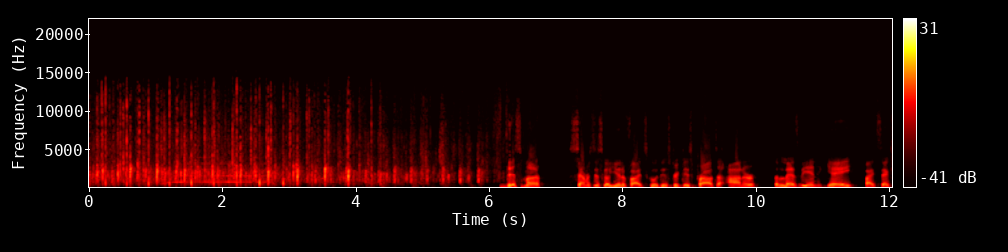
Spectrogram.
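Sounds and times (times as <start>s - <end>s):
audience applause: 0.0s - 6.2s
speech: 6.2s - 12.0s.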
